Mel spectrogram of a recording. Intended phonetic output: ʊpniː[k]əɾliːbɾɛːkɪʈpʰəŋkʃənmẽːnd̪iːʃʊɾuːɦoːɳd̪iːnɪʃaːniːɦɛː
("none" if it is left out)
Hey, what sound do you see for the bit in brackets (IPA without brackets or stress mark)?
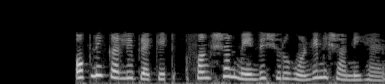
k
